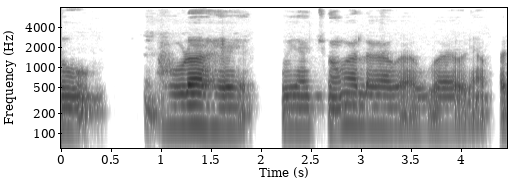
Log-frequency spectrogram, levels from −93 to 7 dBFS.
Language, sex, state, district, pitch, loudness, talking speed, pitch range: Hindi, male, Bihar, Supaul, 125 Hz, -25 LUFS, 160 wpm, 120-130 Hz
